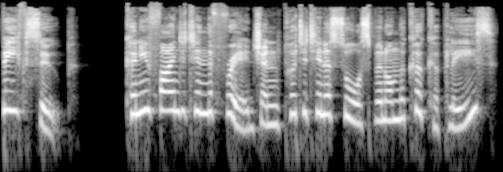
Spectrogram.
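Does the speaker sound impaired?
No.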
